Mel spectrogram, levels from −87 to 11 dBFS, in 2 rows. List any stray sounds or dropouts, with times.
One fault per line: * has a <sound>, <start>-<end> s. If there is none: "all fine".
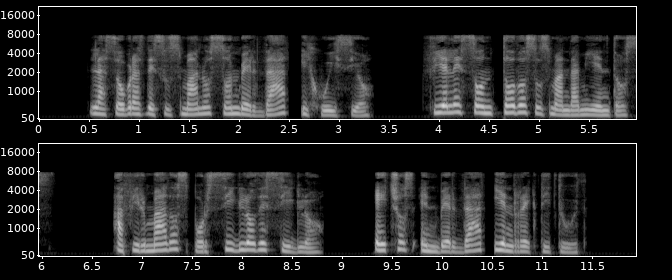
all fine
